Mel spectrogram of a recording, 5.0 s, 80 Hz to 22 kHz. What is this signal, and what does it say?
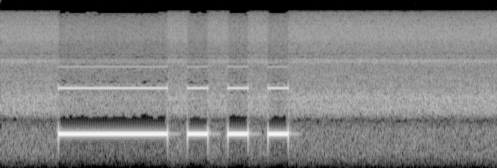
Beep code, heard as beeps, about 880 Hz. 1 long, 3 short. In Award and IBM BIOS tables: video adapter failure; in AMI BIOS tables: memory failure.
